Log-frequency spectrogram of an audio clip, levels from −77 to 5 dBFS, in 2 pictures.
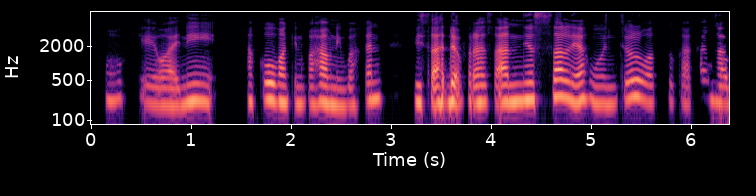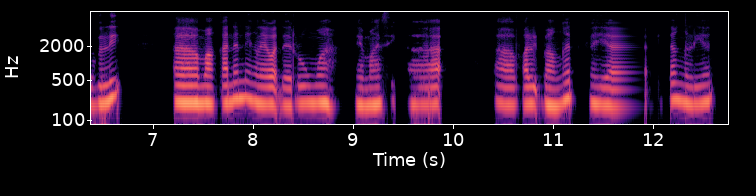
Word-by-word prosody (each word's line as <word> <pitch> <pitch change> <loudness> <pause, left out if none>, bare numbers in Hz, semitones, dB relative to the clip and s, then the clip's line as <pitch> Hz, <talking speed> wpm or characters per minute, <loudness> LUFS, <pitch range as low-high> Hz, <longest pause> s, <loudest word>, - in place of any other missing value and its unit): Oke, 225 0 -10
wah, 185 -1 0
ini 200 +3 +1 0.6
aku 215 +2 -6 0.2
makin 200 -1 0
paham 200 +1 +4
nih. 175 - -2
Bahkan 205 +6 -2 0.4
bisa 205 +2 -1
ada 215 +1 +7
perasaan 205 +1 +4
nyesal 235 +3 +6
ya 215 - +6
muncul 200 +3 -1
waktu 205 +1 -8
Kakak 250 +4 -10
nggak 200 -1 0
beli, 205 +4 0 0.6
eee, 205 0 +3
makanan 200 +4 -2
yang 225 -3 -4
lewat 190 -1 -1
dari 180 - -5
rumah. 200 0 -3 0.3
Emang 185 +1 -2
sih 210 +1 -24
Kak, 190 0 -6 0.5
eee, 190 -2 -6
valid 190 -1 -4
banget 195 +7 -2 0.2
kayak 170 -3 -6
kita 195 +4 -17
ngeliat, 205 0 -5
200 Hz, 155 wpm, -20 LUFS, 190-215 Hz, 0.6 s, ada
